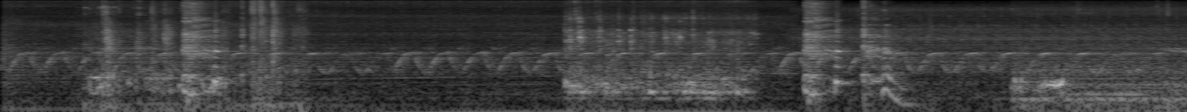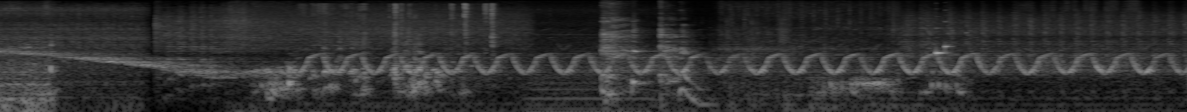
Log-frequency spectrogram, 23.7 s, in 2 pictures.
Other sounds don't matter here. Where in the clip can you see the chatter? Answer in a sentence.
The chatter can't be heard in this clip.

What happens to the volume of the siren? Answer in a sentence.
The loudness of the siren goes up.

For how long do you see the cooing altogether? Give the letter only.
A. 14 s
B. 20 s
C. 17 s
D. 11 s
D.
